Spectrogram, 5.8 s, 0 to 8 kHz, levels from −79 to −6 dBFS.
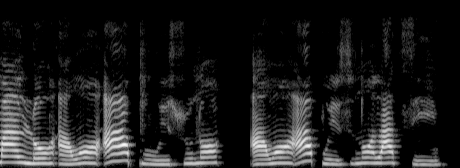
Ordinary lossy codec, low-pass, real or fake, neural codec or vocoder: none; 7.2 kHz; real; none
